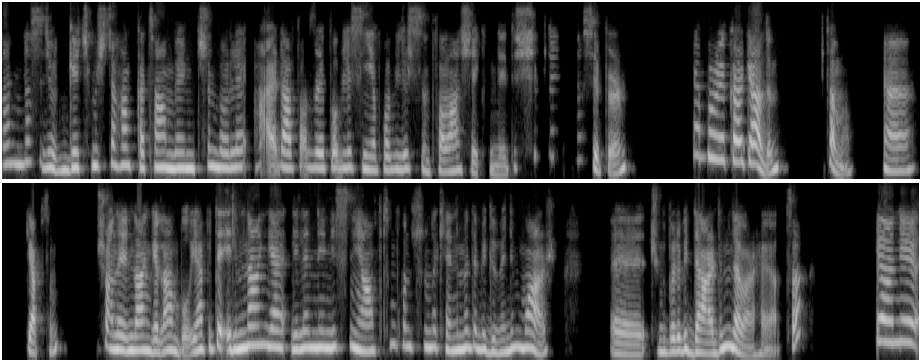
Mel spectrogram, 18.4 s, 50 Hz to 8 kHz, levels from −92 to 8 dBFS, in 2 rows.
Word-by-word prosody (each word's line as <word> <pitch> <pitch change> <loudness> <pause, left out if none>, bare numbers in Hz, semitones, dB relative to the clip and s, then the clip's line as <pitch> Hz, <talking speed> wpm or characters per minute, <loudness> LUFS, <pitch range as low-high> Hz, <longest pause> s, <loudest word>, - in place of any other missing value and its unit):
Yani 310 0 -4
nasıl 345 -6 -9
diyorum, 225 -4 +1
geçmişte 275 +5 -1
hakikaten 260 -3 +1
benim 245 0 +5
için 255 +2 +1
böyle, 255 +2 -1
"Hayır, - - -4
daha 255 -2 +2
fazla 255 0 -5
yapabilirsin, 250 -1 -3
yapabilirsin," 225 0 -5
falan 195 +2 -4
şeklindeydi. 175 - -10
Şimdi 465 - -11 0.3
nasıl 380 0 -4
yapıyorum? 245 - -5 0.7
Ya, 465 - -5
buraya 390 -3 +1
kadar 355 -2 +3
geldim, 255 -6 +1 0.4
tamam, - - -4 0.3
eee, 200 +1 -2 0.3
yaptım. 240 +3 -2 0.4
Şu - - -4
an 245 - +6
elimden 230 0 +5
gelen 215 +1 +1
bu. 225 - -4
Ya, 235 +3 +1
bir 255 - -3
de 280 - +4
elimden 275 +6 +5
gel 280 -2 +1
gelenin 270 +2 +5
en 270 0 +6
iyisini 275 0 +2
yaptığım 220 +9 -2
konusunda 285 -2 -3
kendime 245 +1 +3
de 265 - 0
bir 245 - +3
güvenim 220 +7 +1
var. 250 -4 0 0.5
Eee, 165 -2 -3
çünkü 205 -2 -4
böyle 215 +2 +1
bir 245 - +1
derdim 200 +8 +3
de 250 - +6
var 145 -4 -5
hayatta. 175 - -7 0.8
Yani 360 -1 +2
250 Hz, 175 wpm, -22 LUFS, 220-280 Hz, 0.8 s, an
